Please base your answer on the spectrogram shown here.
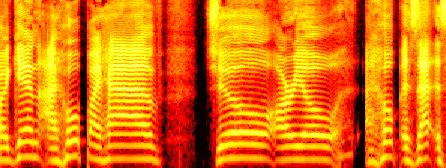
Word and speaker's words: Hilario Itriago: butcher all the names how do we pronounce your name sir it's not far out it's Hilario itriago Hilaria okay all right hilarious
